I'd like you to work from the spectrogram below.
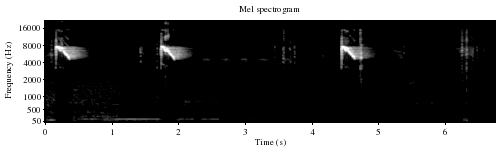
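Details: Buxtoni white-eye calling as a lure for white-eyes that will not sing: quick high notes sweeping downward, three loud ones at uneven intervals, low hum fading out midway.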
